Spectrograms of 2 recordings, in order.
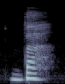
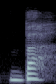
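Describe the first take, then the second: The two takes are said the same way.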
